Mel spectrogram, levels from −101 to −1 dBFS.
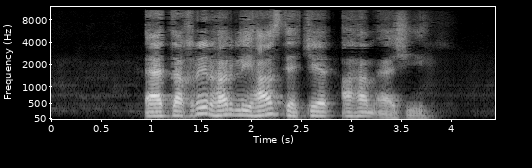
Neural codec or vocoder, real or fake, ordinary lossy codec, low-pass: codec, 24 kHz, 0.9 kbps, DualCodec; fake; AAC, 32 kbps; 10.8 kHz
